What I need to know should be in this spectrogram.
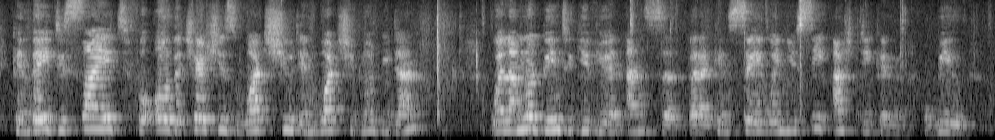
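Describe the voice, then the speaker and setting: A Zimbabwean accent with fairly even intonation, amid noticeable background noise and audible room echo. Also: woman, high pitch for a woman, moderate pace. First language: Shona. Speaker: priest. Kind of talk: presentation to a church synod.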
